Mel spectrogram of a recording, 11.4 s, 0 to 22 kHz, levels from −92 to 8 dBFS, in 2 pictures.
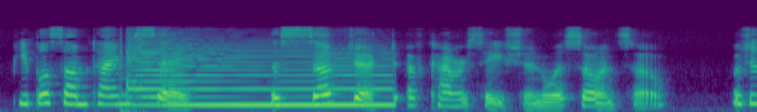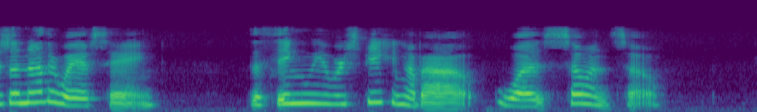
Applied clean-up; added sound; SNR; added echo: none; Electric guitar; -2 dB; none.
